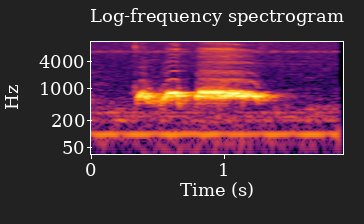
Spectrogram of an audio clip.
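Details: One phrase from a female spotted dove calling to attract males: a short soft coo then a sustained, slightly wavering low coo, over a faint steady hum.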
